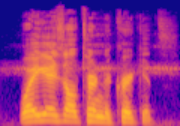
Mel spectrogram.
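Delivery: normal talking voice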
